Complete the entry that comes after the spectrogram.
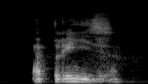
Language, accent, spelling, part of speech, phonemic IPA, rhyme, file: French, Canada, apprises, adjective / verb, /a.pʁiz/, -iz, LL-Q150 (fra)-apprises.wav
- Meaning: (adjective) feminine plural of appris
